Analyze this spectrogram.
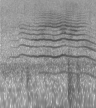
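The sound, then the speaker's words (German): A young cat meows in one drawn-out, high, tonal cry that rises slightly and then trails off, faint and heard alone. “Ach, eine junge Katze.”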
